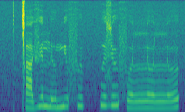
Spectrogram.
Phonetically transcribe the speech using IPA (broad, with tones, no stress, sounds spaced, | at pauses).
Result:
ǀ a˨ vʲ ɐ˦ n ɨ˧ mʲ ɵ˦ f ʉ˦ pː ɨ˦ z ʉ˦ f ɵ˨ lː ɵ˨ lː ɵ˨˦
